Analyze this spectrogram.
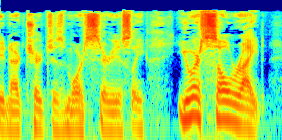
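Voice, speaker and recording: Using a plain, everyday voice, a man speaks at a fairly quick pace with lively intonation. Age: 60s. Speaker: radio host.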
